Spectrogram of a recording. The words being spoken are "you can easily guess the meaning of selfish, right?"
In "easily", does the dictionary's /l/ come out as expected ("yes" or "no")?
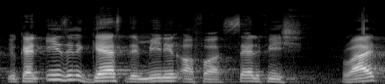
yes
